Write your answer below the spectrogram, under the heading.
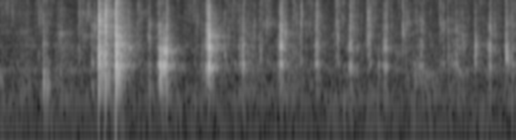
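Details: Doberman named Cola eating whole raw chicken indoors, wary at first; loud crunching bites cluster early, then irregular smaller chewing clicks and crunches continue through the rest.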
